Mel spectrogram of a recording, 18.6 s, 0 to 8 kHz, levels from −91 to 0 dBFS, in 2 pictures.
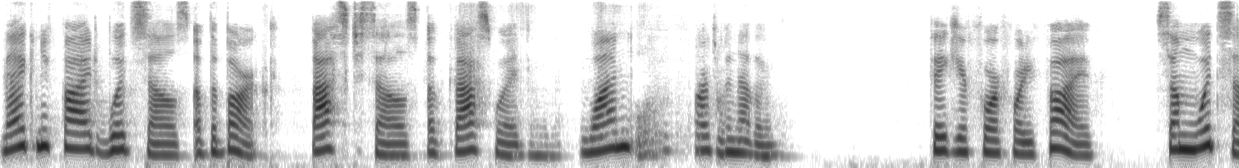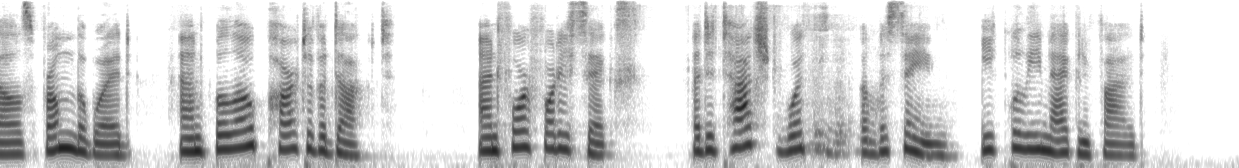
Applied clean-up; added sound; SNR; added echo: neural mask model DeepFilterNet 3.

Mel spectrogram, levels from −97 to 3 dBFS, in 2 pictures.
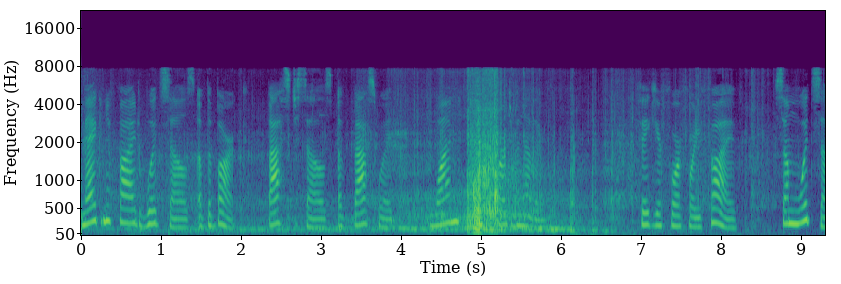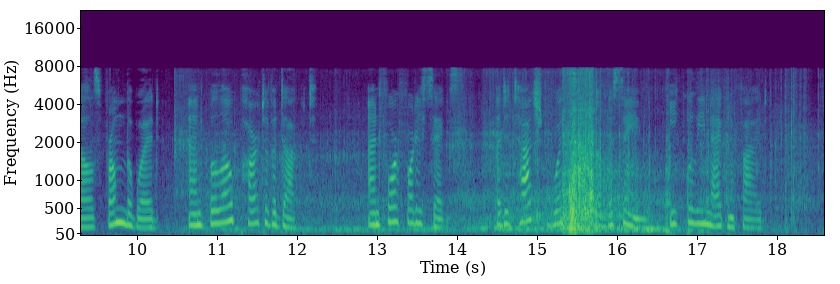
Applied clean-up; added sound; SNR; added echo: none; Skateboard; 3 dB; none.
